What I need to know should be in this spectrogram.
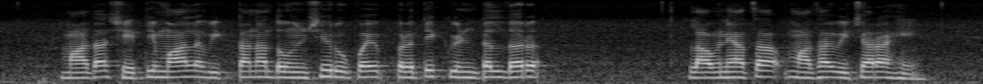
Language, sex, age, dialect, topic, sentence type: Marathi, male, 18-24, Standard Marathi, agriculture, statement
